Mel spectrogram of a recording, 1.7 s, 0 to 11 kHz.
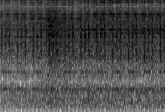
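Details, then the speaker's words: Peugeot 2008 diesel that broke down on the motorway, idling with a lumpy, uneven misfire from a dead cylinder due to a failed injector; unplugging the failed injector's connector changes nothing, while unplugging the others makes a difference. "not going to make any difference to that car whatsoever. As if we do to the other one, it's going to make a difference."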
